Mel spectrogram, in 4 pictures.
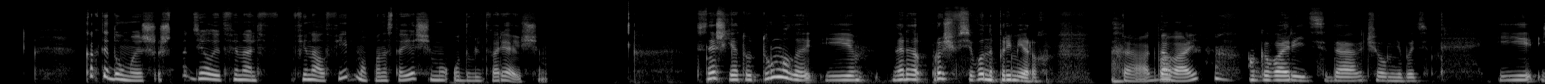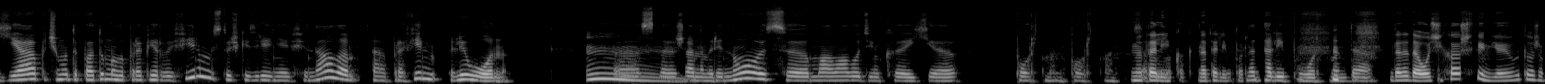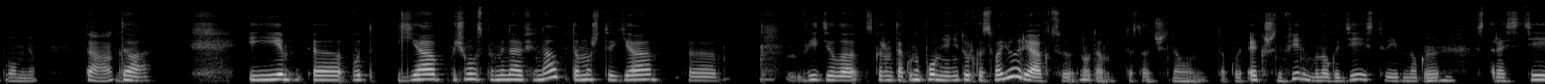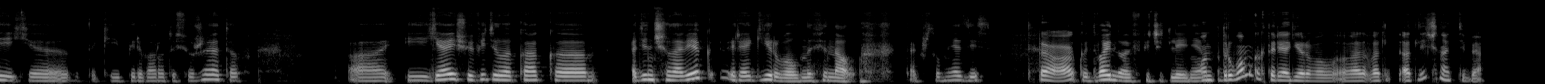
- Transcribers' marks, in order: chuckle; drawn out: "М"; chuckle; chuckle; tapping
- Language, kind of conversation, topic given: Russian, podcast, Что делает финал фильма по-настоящему удачным?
